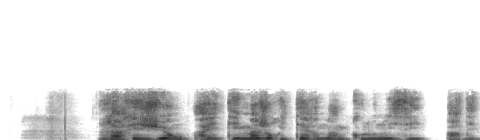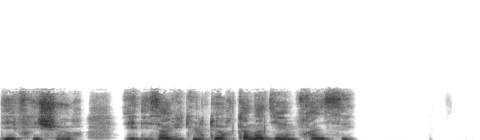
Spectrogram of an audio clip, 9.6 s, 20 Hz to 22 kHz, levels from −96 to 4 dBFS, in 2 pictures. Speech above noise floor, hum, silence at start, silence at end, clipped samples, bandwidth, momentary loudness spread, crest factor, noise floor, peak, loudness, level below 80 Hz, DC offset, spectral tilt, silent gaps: over 68 dB; none; 1 s; 1.3 s; under 0.1%; 8.4 kHz; 15 LU; 20 dB; under -90 dBFS; -4 dBFS; -22 LUFS; -62 dBFS; under 0.1%; -3.5 dB/octave; none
